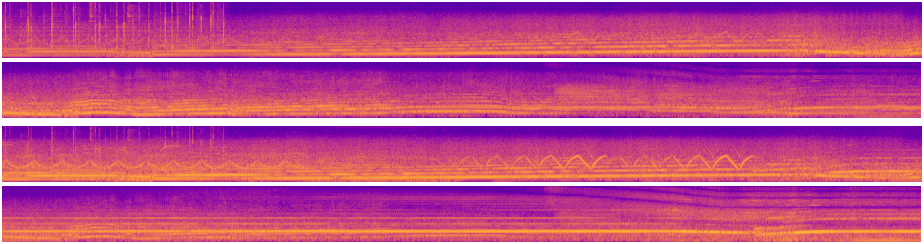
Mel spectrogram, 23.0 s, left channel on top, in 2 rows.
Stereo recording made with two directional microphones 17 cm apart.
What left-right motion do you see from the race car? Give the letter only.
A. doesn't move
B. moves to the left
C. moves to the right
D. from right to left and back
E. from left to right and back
B.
